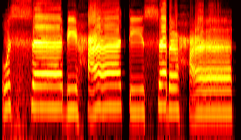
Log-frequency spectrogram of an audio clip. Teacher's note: आगे सीन में सीटी की आवाज़ है।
